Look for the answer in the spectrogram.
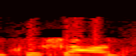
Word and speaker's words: Krishan: I'm Krishan.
